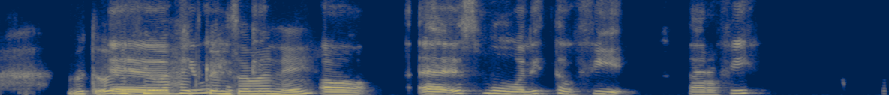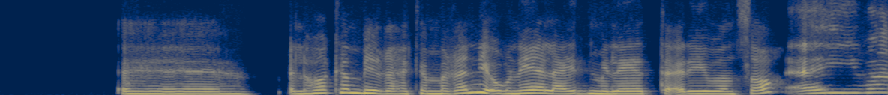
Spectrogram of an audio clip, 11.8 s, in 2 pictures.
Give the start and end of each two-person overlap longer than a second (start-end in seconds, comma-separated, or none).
0.7-2.1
